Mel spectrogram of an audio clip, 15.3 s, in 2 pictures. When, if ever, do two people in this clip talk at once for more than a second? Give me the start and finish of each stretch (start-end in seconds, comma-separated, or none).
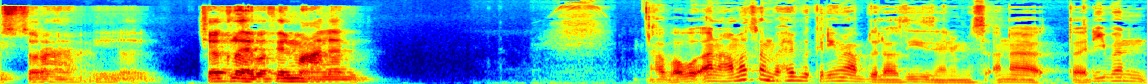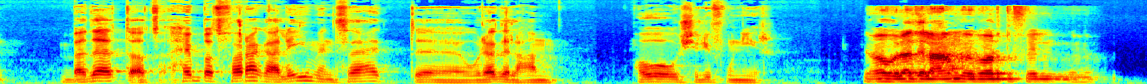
none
